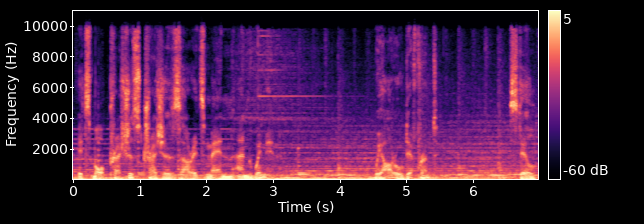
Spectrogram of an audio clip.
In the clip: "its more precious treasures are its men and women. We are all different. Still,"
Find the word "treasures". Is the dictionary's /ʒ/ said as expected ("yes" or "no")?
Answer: yes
